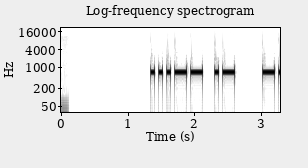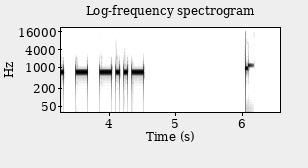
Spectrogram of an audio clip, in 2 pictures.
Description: Morse code, heard as a keyed tone, about 21 wpm, 700 Hz. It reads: 3A NTX
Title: Field Day Exchanges - 20wpm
